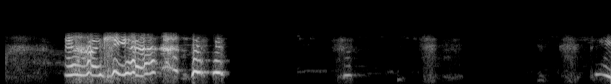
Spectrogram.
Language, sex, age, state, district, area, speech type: Dogri, female, 18-30, Jammu and Kashmir, Kathua, rural, conversation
